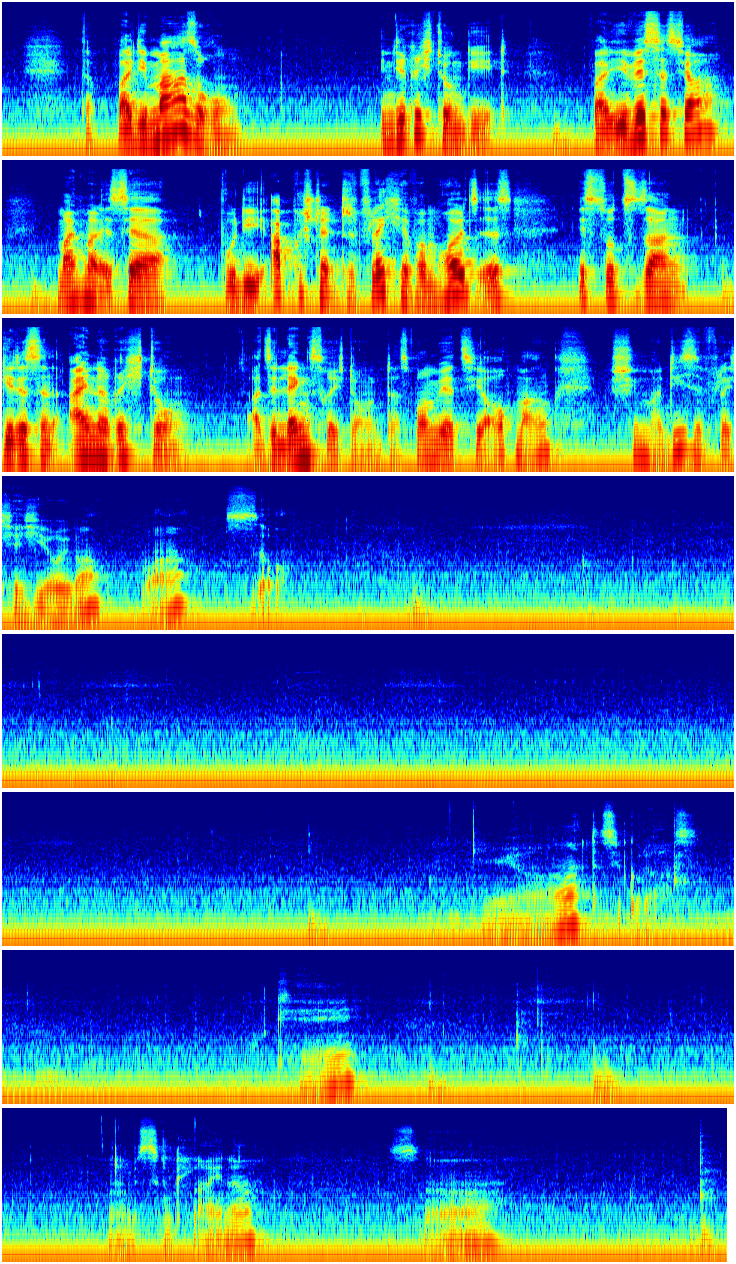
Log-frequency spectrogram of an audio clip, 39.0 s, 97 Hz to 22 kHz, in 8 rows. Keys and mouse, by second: 15.9-17.0 drag, 17.3-19.1 drag, 19.4 click, 19.9 click, 21.5-27.2 drag, 28.9-32.7 drag, 33.7-35.2 shift+drag, 36.0 click, 36.9 click, 37.1-38.3 drag, 38.8 shift+middle click.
